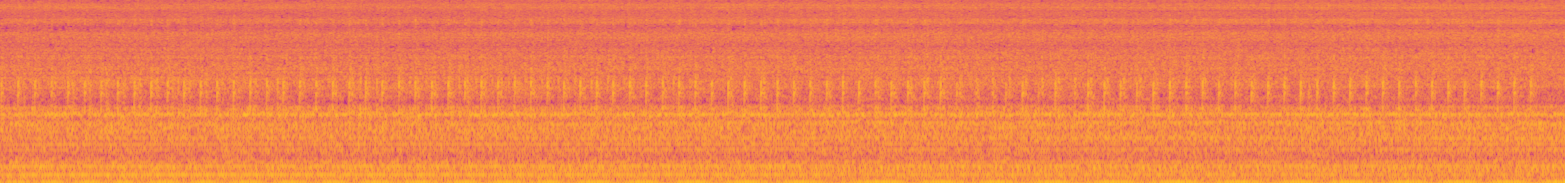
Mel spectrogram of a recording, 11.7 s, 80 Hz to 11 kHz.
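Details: Porsche 996 on a cold start: steady light ticking, about three ticks a second, at idle; the separate buzzing comes from a loose bumper clip that fell into a crevice.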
